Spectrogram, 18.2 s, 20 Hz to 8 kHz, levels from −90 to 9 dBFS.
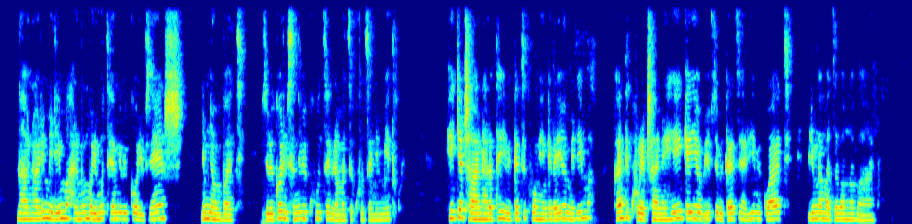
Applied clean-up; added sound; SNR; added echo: none; none; none; none.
